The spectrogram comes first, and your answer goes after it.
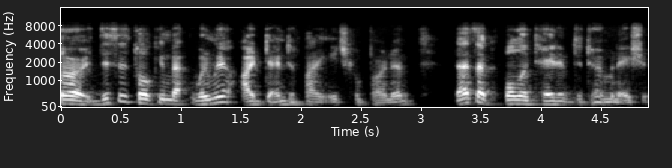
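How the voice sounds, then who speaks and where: Very fast speech from a man with an Australian accent, a dark, mellow tone and vocal fry. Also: medium pitch for a man, lively intonation. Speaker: chemistry tutor. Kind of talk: exam walkthrough tutorial. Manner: hesitant, casual, many filler words.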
